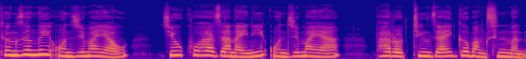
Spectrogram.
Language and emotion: Bodo, neutral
